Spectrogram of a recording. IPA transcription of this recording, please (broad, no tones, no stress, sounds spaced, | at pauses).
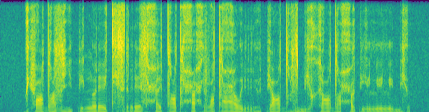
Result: fʲ ɔ dˤ i z i̤ pʲ ə ŋ ə ɾ e tʲ ə̤ z r e z ħ e t i tˤ ħ i ħ vʲ ə tˤ ʕ o rʲ ɔ̤ pʲ ø dˤ i̤ z bʲ ɔ x i dˤ ø ħ ɔ pʲ ø lʲ ə lʲ ə bʲ ə̤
